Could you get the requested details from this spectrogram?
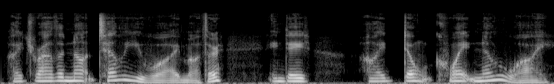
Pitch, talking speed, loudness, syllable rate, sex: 140 Hz, 140 wpm, -17 LUFS, 3.9 syllables/s, male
